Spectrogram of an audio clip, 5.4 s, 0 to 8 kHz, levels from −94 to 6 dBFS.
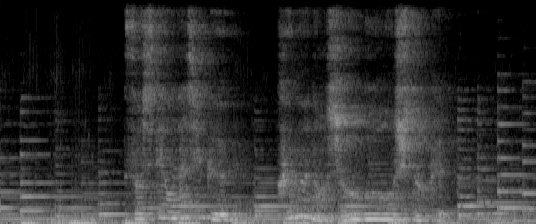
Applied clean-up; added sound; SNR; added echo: none; Purr; 5 dB; reverberation time 0.9 s.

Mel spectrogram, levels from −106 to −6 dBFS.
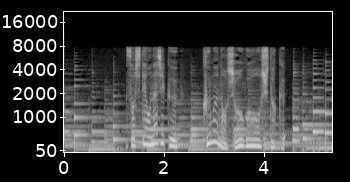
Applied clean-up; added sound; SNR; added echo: none; none; none; none.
